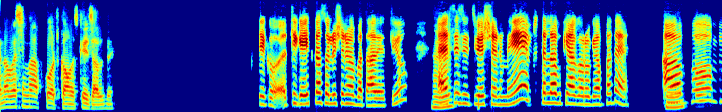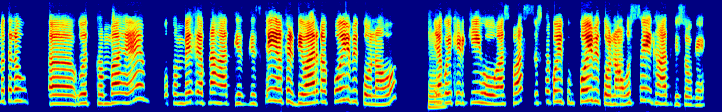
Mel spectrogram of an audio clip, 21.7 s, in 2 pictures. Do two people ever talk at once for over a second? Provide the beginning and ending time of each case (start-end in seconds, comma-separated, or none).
none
